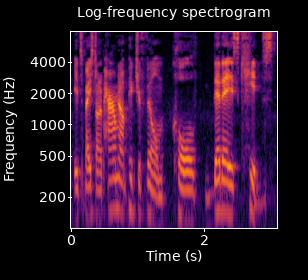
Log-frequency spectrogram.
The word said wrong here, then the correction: Bebe's Kids: It's Bebe's Kids. – Bebe's Kids. I apologize.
